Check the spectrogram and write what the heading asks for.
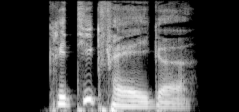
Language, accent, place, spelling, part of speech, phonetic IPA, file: German, Germany, Berlin, kritikfähige, adjective, [kʁiˈtiːkˌfɛːɪɡə], De-kritikfähige.ogg
- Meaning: inflection of kritikfähig: 1. strong/mixed nominative/accusative feminine singular 2. strong nominative/accusative plural 3. weak nominative all-gender singular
